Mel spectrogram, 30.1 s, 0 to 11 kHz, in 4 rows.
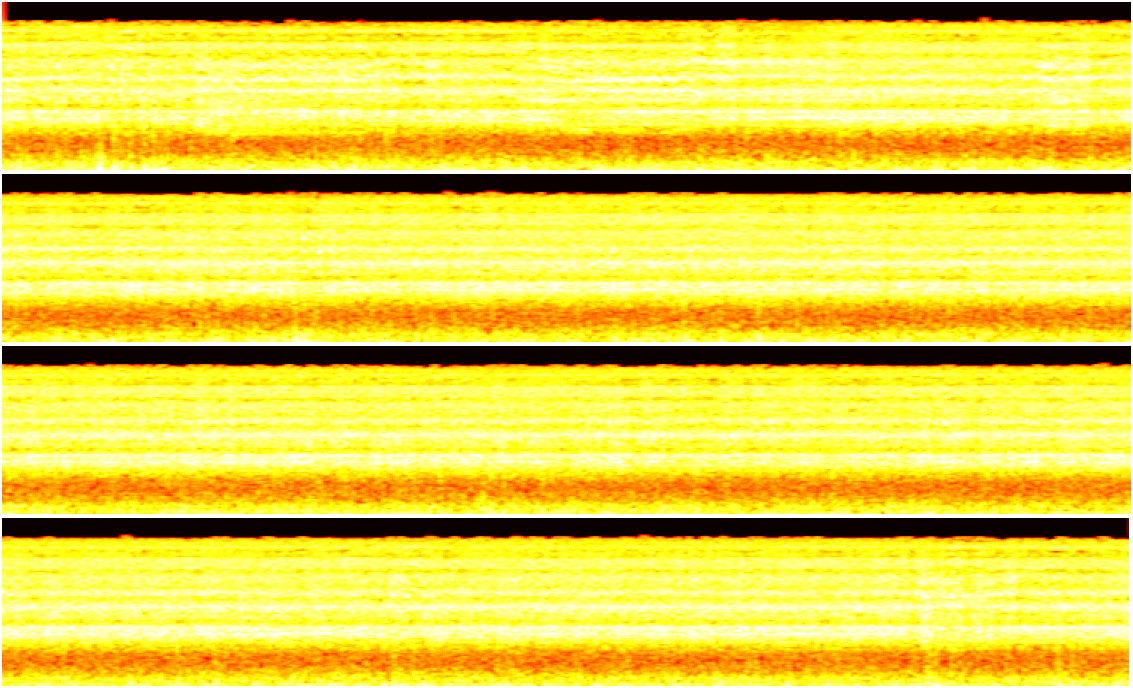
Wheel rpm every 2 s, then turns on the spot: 220, 210, 220, 230, 230, 230, 240, 230, 240, 230, 240, 230, 230, 230, 230.
none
